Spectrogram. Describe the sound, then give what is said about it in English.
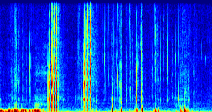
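A puppy named Beans gnaws on her rawhide, making irregular wet crunches and scraping bites, with a couple of louder sharp crackles among softer chewing clicks. No one speaks. “That's her chewing on her rawhide.”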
